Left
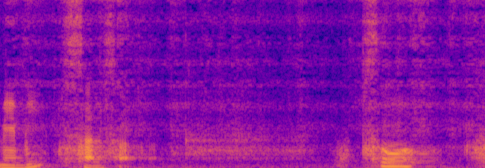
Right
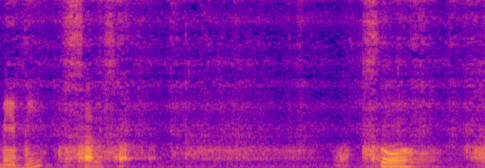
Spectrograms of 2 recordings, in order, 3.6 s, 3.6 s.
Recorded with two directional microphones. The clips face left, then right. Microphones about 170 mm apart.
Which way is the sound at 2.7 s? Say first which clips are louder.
Right 5 dB; 30° right (ahead or behind).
